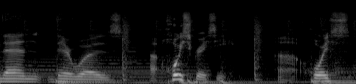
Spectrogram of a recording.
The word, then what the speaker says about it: Royce: Royce with an R. Rickson is also with an R. That's just how they say it in Brazilian Portuguese.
